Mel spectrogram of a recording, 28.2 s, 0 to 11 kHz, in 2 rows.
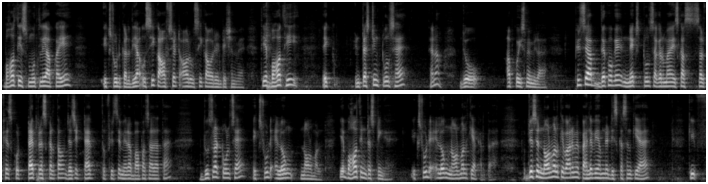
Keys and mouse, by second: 0.0 middle click, 1.1 middle click, 1.5 middle click, 3.0 middle click, 6.5 Tab, 7.3 middle click, 7.9 shift+middle click, 8.2 middle drag, 8.6 shift+middle click, 9.2 shift+middle click, 9.5 shift+middle click, 11.5 middle click, 14.2 click, 15.1 middle click, 15.9 Tab, 18.4 middle click, 19.5-25.2 drag, 25.7 shift+middle click, 26.0 middle drag, 26.5 shift+middle click, 26.8 middle drag, 27.3 shift+middle drag, 27.7-28.0 middle drag.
